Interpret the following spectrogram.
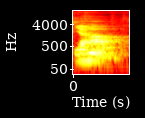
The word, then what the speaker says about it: Yahawah: not a a cuz the proper way to say it is yahwah right the technical way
